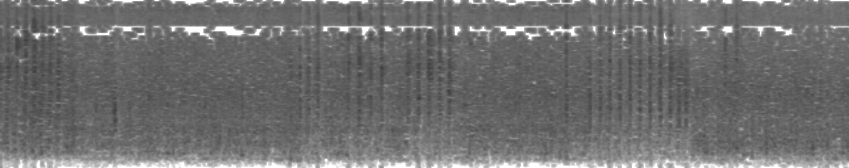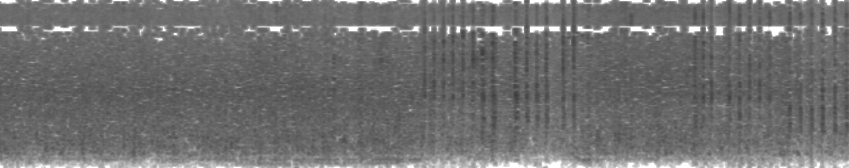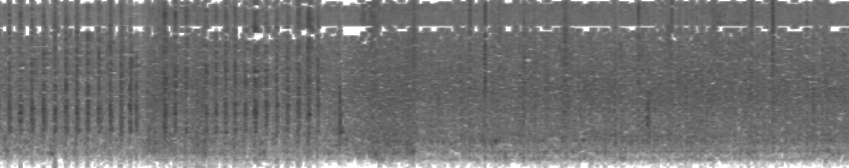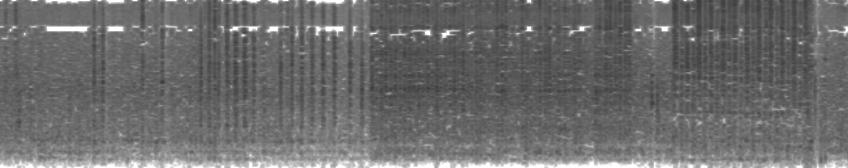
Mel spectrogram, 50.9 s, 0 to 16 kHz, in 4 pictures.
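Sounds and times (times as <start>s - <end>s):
stream rushing: 0.0s - 50.9s
hammer tapping on bamboo: 4.5s - 6.9s, 8.8s - 10.4s, 19.1s - 21.4s, 23.2s - 30.7s, 40.6s - 43.8s.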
